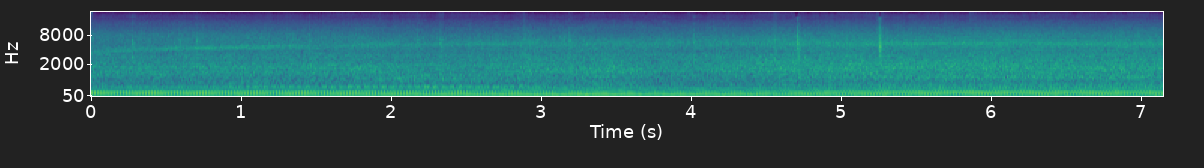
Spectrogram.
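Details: 1985 Nissan 300ZX Turbo (Z31) driving under load, after misfire under boost, new plugs and wires and fixing vacuum/boost leaks: steady deep drone, loud booming exhaust, no misses or knocks; pulls cleanly, builds boost.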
